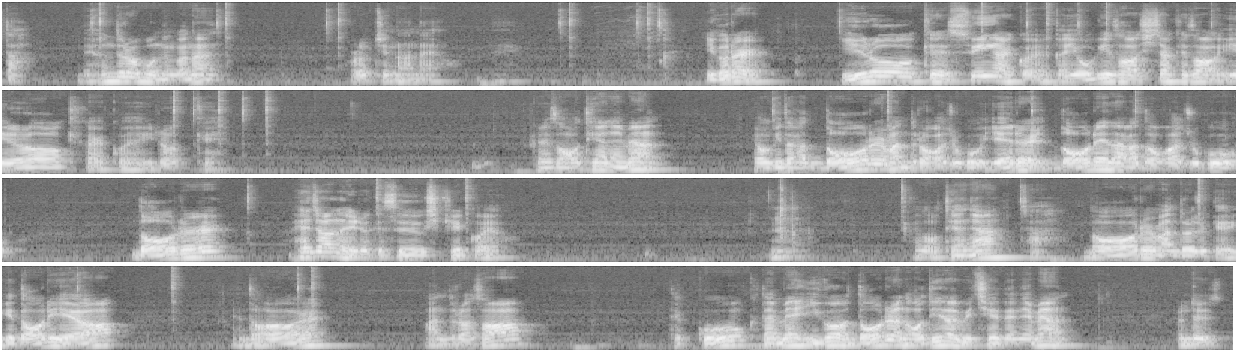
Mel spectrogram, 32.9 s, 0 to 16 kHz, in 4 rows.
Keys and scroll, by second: 5.3 ctrl+2, 11.9 Escape, 13.3 ctrl+2, 16.5 Escape, 17.7 ctrl+2, 21.9 Escape, 23.1 ctrl+2, 26.1 Escape, 31.1 ctrl+2.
